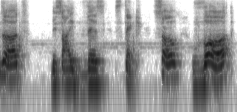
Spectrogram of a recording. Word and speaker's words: ظ: Second letter is Va, Va letter. Va is a heavy sound of Vel. Vel, you should pronounce it. Keep your tongue out your teeth while you pronounce Vel.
